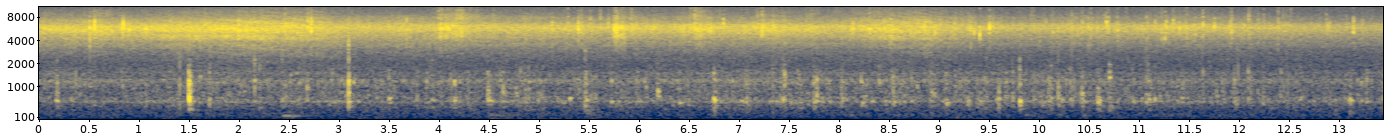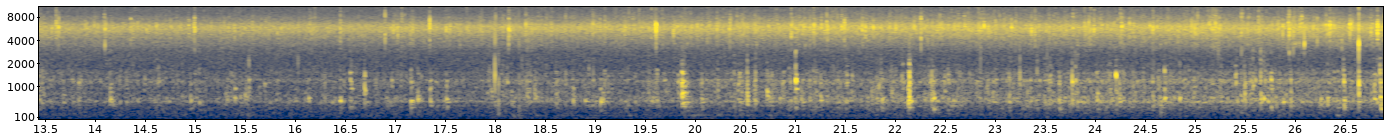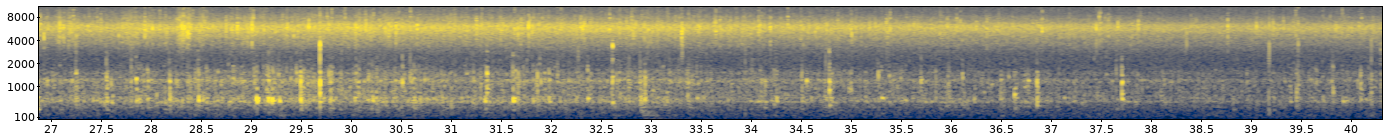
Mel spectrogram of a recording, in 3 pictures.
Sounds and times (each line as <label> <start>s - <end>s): rain falling on the branches of a large oak tree 0.0s - 40.3s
